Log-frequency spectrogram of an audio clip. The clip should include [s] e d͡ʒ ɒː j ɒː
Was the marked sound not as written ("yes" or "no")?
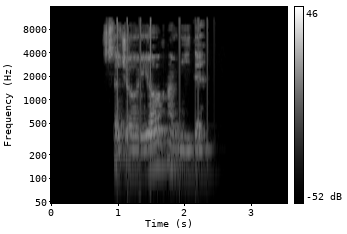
no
